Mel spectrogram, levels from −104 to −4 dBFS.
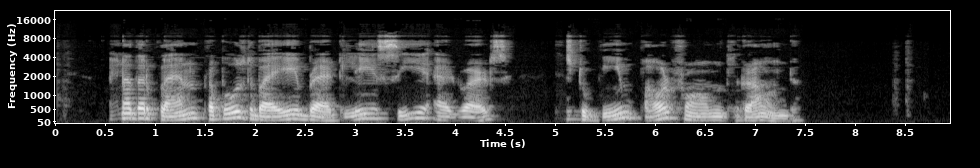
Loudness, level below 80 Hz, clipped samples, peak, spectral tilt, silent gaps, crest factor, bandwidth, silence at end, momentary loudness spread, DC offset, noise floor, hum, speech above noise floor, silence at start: -22 LUFS; -66 dBFS; under 0.1%; -6 dBFS; -4.5 dB/octave; none; 18 dB; 9.6 kHz; 1.5 s; 9 LU; under 0.1%; -84 dBFS; none; 63 dB; 0.55 s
